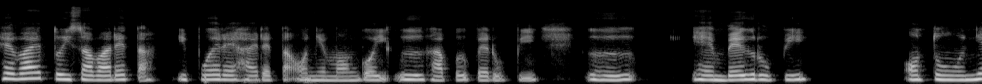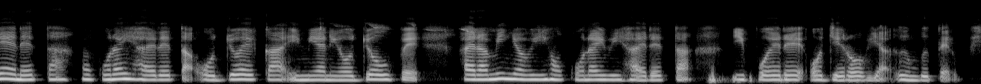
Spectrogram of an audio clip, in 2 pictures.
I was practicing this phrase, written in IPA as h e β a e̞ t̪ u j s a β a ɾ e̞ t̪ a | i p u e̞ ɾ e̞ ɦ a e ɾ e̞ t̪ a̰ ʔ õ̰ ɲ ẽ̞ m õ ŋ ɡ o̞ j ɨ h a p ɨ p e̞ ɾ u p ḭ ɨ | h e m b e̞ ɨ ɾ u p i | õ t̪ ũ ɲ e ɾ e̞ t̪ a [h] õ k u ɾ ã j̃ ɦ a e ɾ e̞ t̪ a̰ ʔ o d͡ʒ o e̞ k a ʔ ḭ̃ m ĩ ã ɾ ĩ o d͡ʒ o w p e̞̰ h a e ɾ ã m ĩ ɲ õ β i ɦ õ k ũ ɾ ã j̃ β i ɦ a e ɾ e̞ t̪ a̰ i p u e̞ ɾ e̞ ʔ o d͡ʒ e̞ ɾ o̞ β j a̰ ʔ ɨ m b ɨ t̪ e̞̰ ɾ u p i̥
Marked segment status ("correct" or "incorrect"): correct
